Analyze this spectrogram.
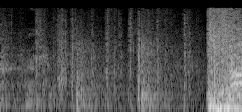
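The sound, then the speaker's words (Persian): A booby-trap explosion during combat in Aleppo erupts as a sudden, loud, roaring blast, following a stretch of quieter scattered thumps and rustling. “لعنتی تله انفجاری بود.”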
